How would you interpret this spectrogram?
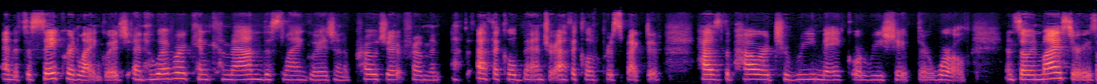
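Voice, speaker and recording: A woman whose first language is Urdu, a guest author explaining her ideas in a measured, conversational way over a video call. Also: mid-range voice, vocal fry, a little mellow. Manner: measured, explanatory, occasional restarts.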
